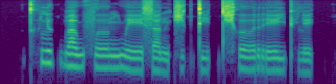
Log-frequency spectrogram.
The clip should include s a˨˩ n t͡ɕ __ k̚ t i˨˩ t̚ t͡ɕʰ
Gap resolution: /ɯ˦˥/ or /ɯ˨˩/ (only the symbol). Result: ɯ˨˩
